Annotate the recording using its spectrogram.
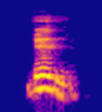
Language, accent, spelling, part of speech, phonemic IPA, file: French, Canada, bill, noun, /bil/, LL-Q150 (fra)-bill.wav
- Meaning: 1. bill (draft UK law) 2. bill (invoice in a restaurant etc)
